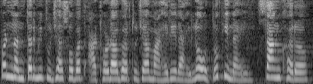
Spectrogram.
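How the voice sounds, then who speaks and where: A woman's voice: high voice, fast talker, mellow, close to an everyday voice. A woman reading a flustered, placating father-in-law. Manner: hesitant, placating.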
